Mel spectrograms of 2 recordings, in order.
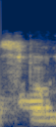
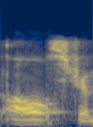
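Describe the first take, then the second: First: No r sound follows the t. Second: An r sound follows the t. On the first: The speaker calls it right. "It's really" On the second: The speaker calls it wrong. "I mispronounced the name"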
